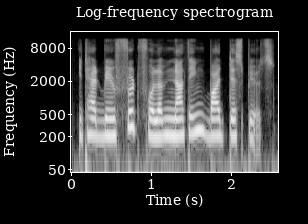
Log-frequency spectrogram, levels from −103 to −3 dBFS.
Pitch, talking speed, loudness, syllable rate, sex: 215 Hz, 185 wpm, -17 LUFS, 5.1 syllables/s, female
